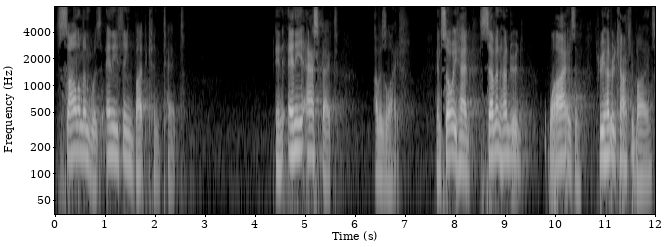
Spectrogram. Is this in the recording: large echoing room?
yes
